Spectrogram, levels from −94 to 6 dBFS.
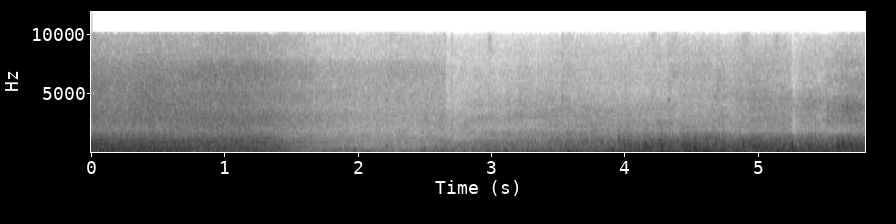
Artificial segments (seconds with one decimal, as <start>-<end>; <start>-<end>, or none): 3.3-5.3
